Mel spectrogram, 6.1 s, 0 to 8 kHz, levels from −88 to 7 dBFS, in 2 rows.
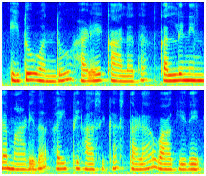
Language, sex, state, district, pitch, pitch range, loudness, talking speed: Kannada, female, Karnataka, Bangalore, 205 Hz, 190-220 Hz, -14 LUFS, 80 wpm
